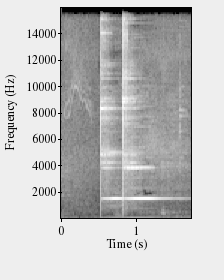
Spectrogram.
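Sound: glasses clinking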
